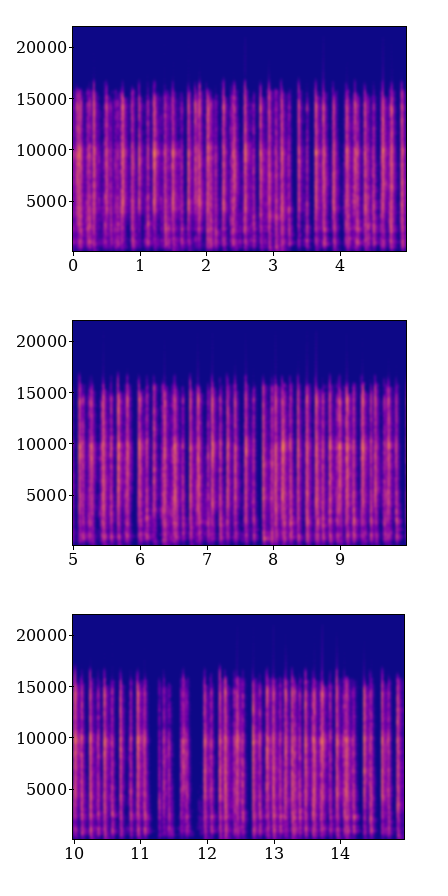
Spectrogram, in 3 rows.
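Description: A Razer Huntsman V2 plastic mechanical keyboard with clicky switches and black plastic keycaps, the lower of two keyboards, is typed on with blue-gloved fingertips while the upper keyboard sits untouched. About 15 seconds of rapid, dense typing follows, with crisp, bright clicks that stop short and have almost no low end.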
